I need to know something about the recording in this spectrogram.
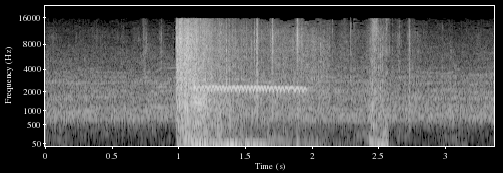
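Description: A heavy thud and crash sound as bodies collide.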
